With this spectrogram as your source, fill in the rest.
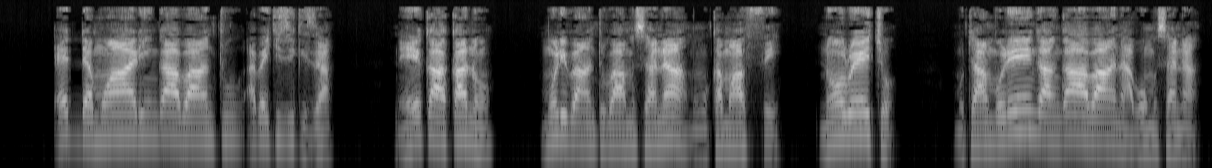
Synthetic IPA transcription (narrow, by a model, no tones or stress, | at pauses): e̞dːamwaːliŋɡaːβaːntua̰βe̞ːciziciza | ne̞je̞kaːkano̞ | muliβaːntuβamusanamumukamawafːe̞̰ | no̞ːlwe̞ːco̞̰ | mutaːmbule̞ːŋɡaŋɡaːβaːnaːβo̞ːmusana̰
